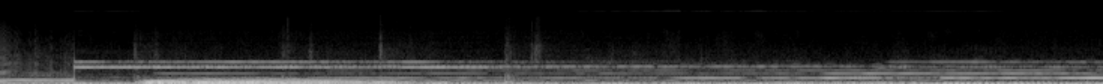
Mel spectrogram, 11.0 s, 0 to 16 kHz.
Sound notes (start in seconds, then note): 0.0 soft ominous music; 0.6 shoes shuffling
